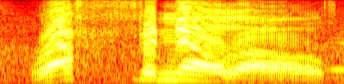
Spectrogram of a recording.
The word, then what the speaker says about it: Raffanello: Let me see if I can get my Bronx accent on here. Raffanello. There we go. That's what it usually takes to be able to say that name.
